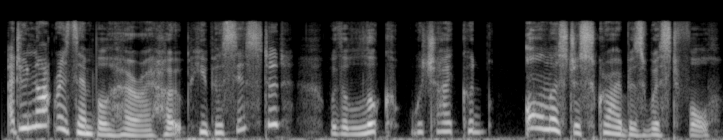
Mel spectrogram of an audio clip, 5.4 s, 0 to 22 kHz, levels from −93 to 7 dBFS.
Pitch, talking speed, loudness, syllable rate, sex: 225 Hz, 210 wpm, -20 LUFS, 5.8 syllables/s, female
